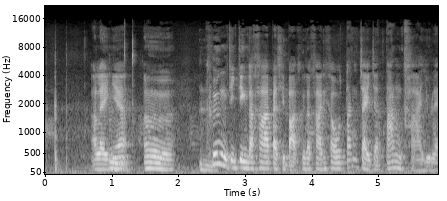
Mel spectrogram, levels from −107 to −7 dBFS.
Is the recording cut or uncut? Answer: uncut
